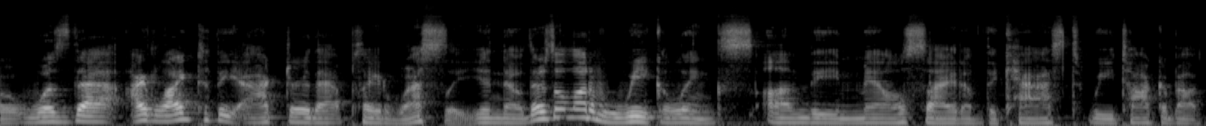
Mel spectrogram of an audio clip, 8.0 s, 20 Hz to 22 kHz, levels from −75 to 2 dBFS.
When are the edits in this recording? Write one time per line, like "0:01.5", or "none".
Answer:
none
